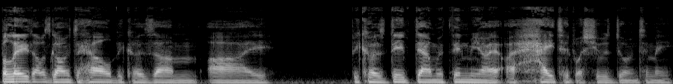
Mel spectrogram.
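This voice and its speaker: With an Australian accent, a man speaks at a moderate pace in a very deep, low pitch and fairly even intonation. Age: 30s. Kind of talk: personal testimony monologue. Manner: halting, many fillers and repetitions.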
